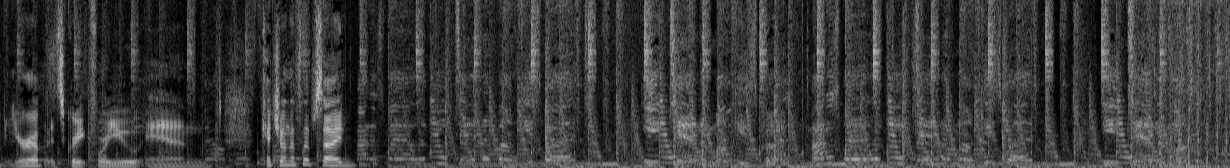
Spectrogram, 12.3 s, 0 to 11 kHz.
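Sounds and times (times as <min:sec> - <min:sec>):
speech: 0:00.0 - 0:12.2
helicopter rotor thumping over engine whine: 0:01.5 - 0:06.7.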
